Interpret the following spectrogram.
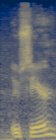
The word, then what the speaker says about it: Lucier: the lucer group yes how do you say it lucer lucer yes you say Luci here all right juli Manan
